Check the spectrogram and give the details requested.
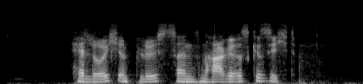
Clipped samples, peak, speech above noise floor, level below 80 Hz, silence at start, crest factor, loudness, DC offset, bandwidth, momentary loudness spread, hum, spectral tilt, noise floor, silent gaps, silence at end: under 0.1%; -2 dBFS; 41 dB; -48 dBFS; 0.75 s; 22 dB; -22 LUFS; under 0.1%; 7 kHz; 10 LU; none; -7 dB/octave; -63 dBFS; none; 0.55 s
